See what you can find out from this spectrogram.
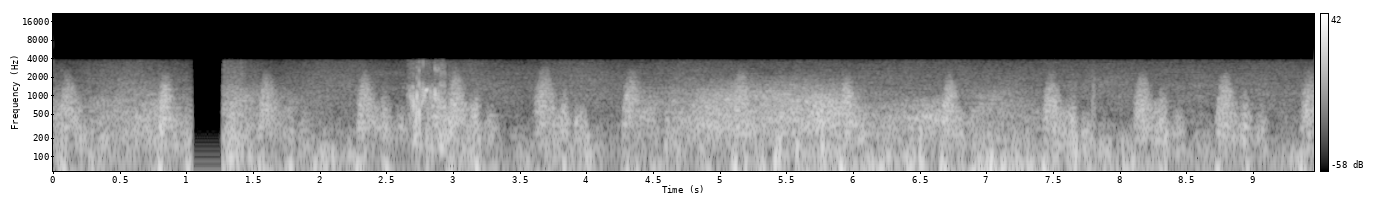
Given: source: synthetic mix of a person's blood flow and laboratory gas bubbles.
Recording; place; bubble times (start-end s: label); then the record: Doppler ultrasound of blood flow; subclavian vein
2.65-3.05 s: bubbles
From the record:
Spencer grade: 1 (occasional bubble signal discernible with the cardiac motion signal, with majority of cardiac periods free of bubbles); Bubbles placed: anywhere in the cardiac cycle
